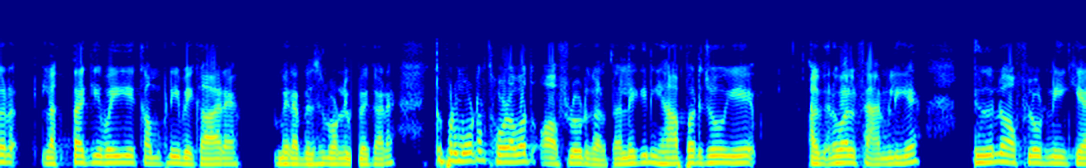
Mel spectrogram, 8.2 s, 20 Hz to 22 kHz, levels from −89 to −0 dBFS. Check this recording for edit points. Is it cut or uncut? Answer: uncut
